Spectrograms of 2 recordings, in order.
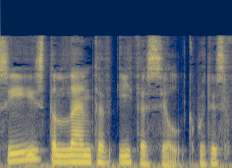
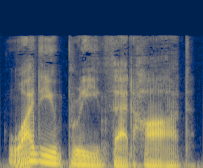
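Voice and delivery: low-pitched, mildly curious cat; 6 semitones lower than usual. A narrator's reading. Raoul riding on climbing Bridget's shoulders, curious. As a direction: ask it low, with idle curiosity. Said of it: "the cat asked her curiously".

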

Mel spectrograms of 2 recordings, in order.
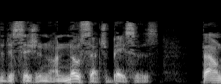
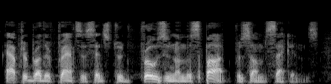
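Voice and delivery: usual speaking voice

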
